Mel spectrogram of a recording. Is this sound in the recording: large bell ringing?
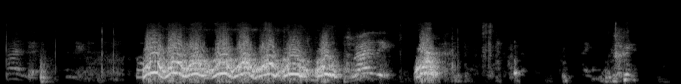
no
